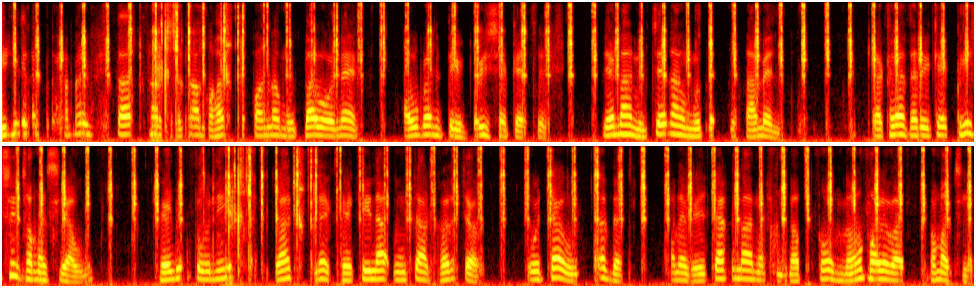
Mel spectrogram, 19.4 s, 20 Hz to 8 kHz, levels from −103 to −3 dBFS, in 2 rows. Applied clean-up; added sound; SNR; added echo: neural diffusion model UNIVERSE++.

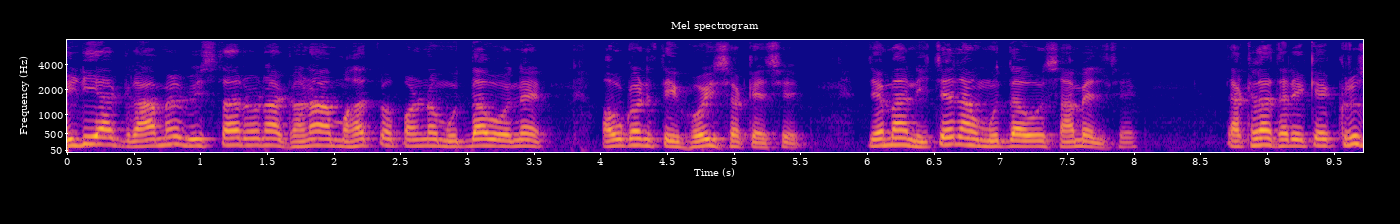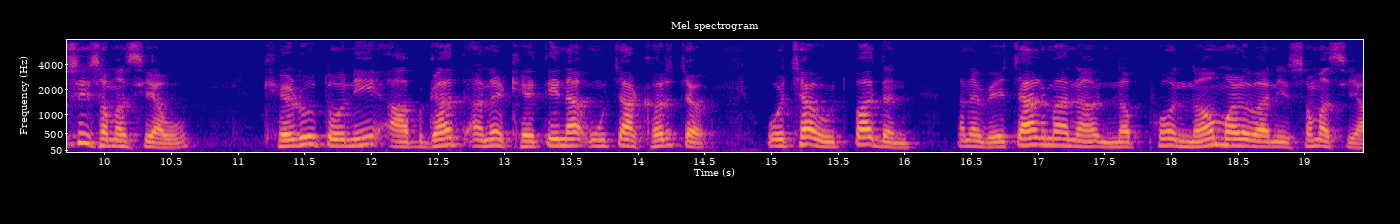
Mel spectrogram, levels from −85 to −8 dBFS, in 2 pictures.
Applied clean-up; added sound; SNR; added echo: none; none; none; none.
